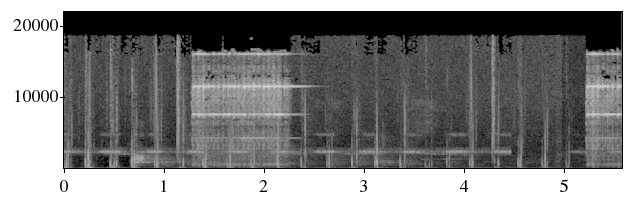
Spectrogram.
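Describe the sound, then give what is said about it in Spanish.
An office telephone rings in a rapid, steady string of bright bell strikes. Many sharp metallic hits run through the whole clip with no voices. “Espere, escuche. ¿Eso es el teléfono de mi despacho? Sí, eso parece.”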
